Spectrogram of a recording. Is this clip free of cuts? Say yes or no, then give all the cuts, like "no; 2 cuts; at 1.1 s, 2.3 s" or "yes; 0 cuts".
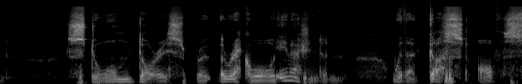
no; 1 cut; at 2.8 s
